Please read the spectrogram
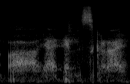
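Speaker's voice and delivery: very soft, slow whispered declaration; lover's whisper. Acted. Imagined boyfriend declaring love to her, whispered. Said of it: "la oss si at jeg hadde blitt forelsket".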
